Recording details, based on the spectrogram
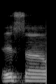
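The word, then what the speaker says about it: Esau: was a cell and asap gets a bad rap asa or asa depending on how what how the pronunciation how you pronounce it gets a bad rap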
